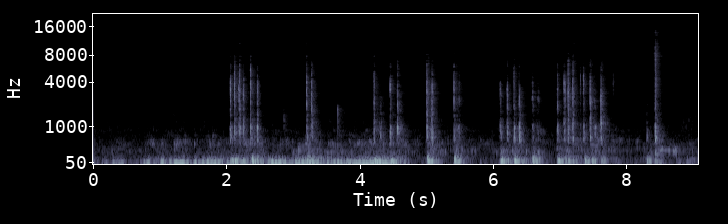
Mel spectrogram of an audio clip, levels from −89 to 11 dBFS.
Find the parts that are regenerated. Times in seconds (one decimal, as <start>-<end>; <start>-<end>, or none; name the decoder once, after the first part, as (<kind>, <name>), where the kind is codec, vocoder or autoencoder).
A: 0.0-4.8 (vocoder, BigVGAN v2); 5.3-9.1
